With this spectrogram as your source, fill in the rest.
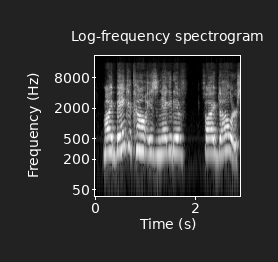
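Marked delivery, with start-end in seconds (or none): none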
